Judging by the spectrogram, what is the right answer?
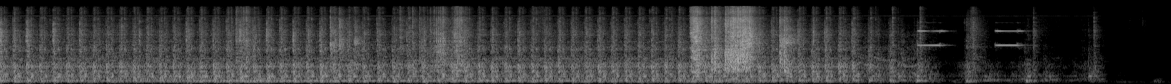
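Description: CNY E900 computerized embroidery machine stitching at a rapid, even rhythm, with one brief louder burst about seven seconds in. The stitching stops about nine seconds in and the machine gives two short beeps.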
